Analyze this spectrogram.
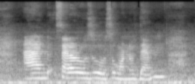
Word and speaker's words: Sarah Rose: next we have um sah Rose or other I should say Sarah Rose that's how she pronounces it herself uh again someone who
